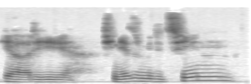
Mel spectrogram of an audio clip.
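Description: A man's voice: mid-range voice, lively intonation, takes it slowly, a little mellow, rough recording. German-speaking man explaining with many fillers. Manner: explanatory, frequent "äh" and "ne?". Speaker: TCM practitioner. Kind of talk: conversational interview.

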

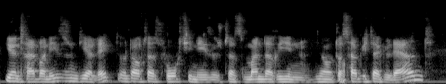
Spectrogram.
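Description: A man's voice: medium pitch, quick pace, husky. German-speaking man explaining with many fillers. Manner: explanatory, frequent "äh" and "ne?". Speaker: TCM practitioner. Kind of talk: conversational interview.

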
